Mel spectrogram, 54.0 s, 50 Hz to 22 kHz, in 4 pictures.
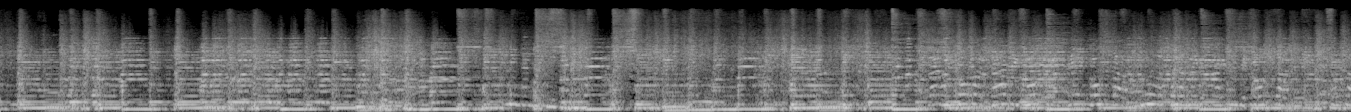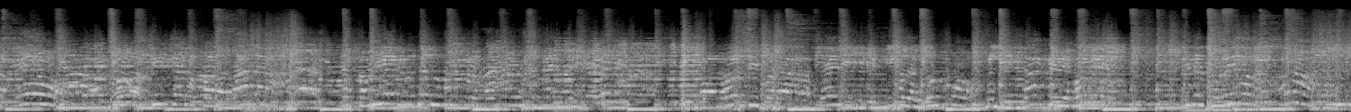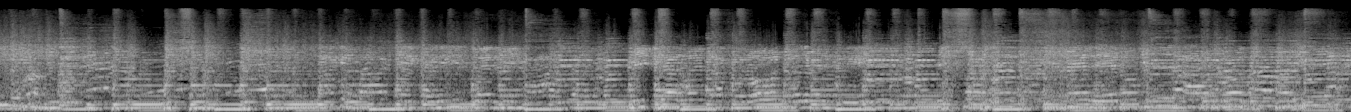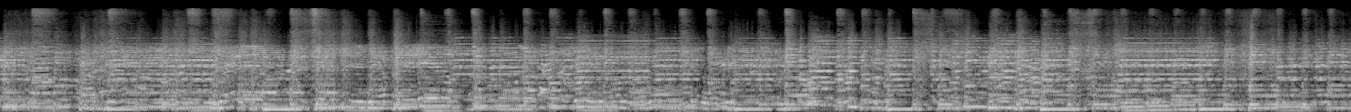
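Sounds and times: bouncing bass line: 0:00.0 - 0:54.0
button accordion: 0:00.0 - 0:54.0
drum kit: 0:00.0 - 0:54.0
guitar: 0:00.0 - 0:54.0
man singing into a microphone: 0:00.0 - 0:54.0.

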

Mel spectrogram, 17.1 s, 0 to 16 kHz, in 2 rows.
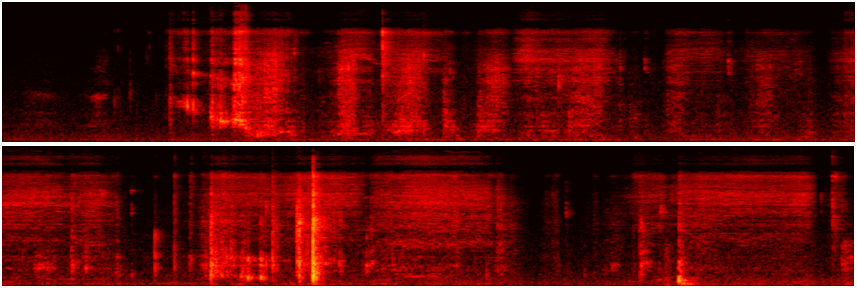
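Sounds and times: soft hissing: 0:14.9 - 0:17.0.

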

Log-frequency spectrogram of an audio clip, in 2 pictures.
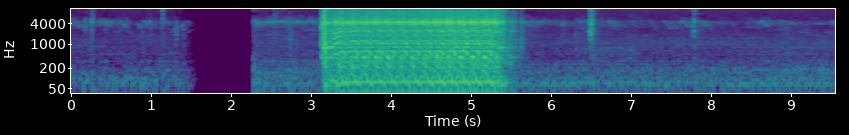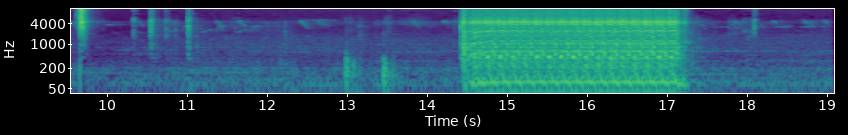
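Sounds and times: outboard motor cranking: 0:03.2 - 0:05.7, 0:14.4 - 0:17.4.

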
